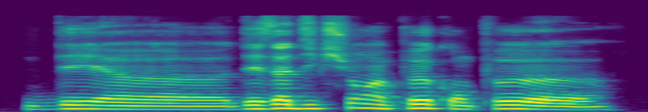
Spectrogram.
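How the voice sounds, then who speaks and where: A man speaks very slowly with a medium pitch. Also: quiet background. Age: 30s. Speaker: podcast host, fitness coach. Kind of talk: podcast interview.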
